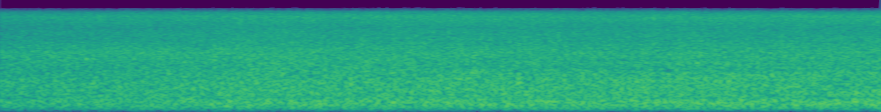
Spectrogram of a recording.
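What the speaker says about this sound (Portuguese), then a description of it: "Muita água no rio." A strong current in the river at Serra Azul Velho, Palmares, Pernambuco, a dense, loud, unbroken roar of rushing water filling everything, with no voices.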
